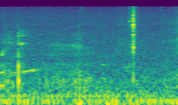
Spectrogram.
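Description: Quiet handling of a small plastic rubber-band loom and hook, with two small, sharp clicks, a faint one just after the start and a clearer one near the end, as bands are twisted over the pins.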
